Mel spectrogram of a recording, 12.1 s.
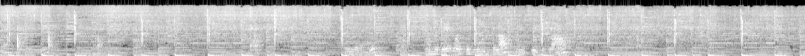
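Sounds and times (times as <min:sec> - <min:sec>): gravy sizzling in oil: 0:00.0 - 0:12.0
metal spatula scraping a pan: 0:03.3 - 0:04.3.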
